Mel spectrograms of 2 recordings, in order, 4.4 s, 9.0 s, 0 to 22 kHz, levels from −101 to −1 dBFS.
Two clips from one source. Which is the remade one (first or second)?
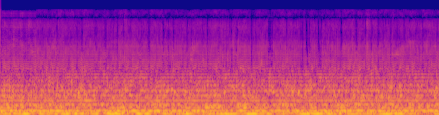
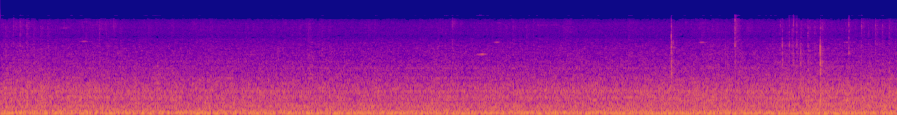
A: first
